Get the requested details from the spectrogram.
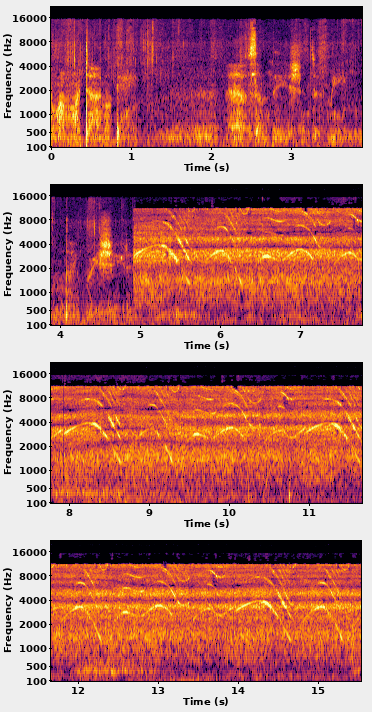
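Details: Simulated dental filling drill in an ASMR dental surgery roleplay, bite being adjusted after an amalgam filling: steady high whining drill with rising and falling pitch sweeps after soft handling noises.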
